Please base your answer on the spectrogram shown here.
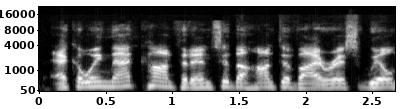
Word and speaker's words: Hantavirus: Hantavirus, that's how you say it.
